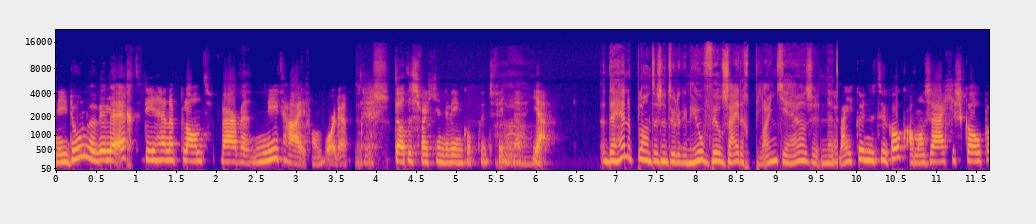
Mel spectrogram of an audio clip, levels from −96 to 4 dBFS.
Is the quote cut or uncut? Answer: cut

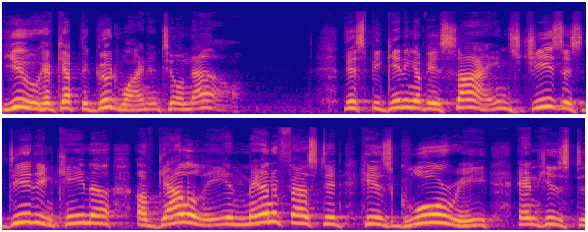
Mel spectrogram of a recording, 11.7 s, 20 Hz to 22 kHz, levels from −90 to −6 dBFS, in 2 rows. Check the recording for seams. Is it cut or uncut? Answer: uncut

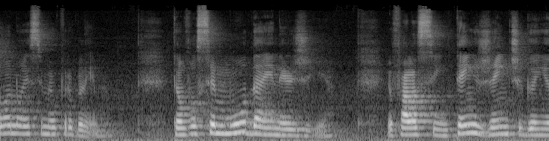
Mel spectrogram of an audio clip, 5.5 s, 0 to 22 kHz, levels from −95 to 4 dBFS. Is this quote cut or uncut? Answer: uncut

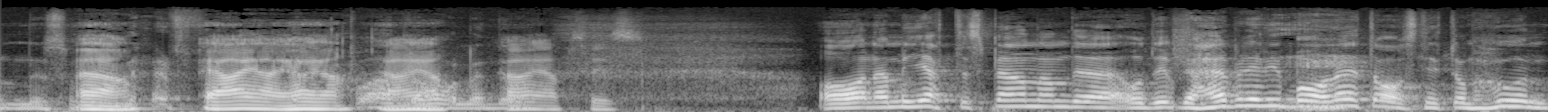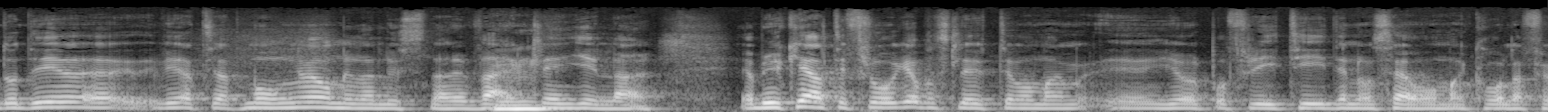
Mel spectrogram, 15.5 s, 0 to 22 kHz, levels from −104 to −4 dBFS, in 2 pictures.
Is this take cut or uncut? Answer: cut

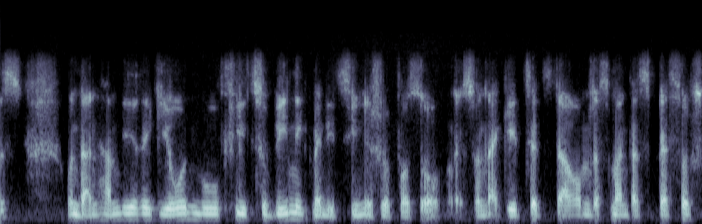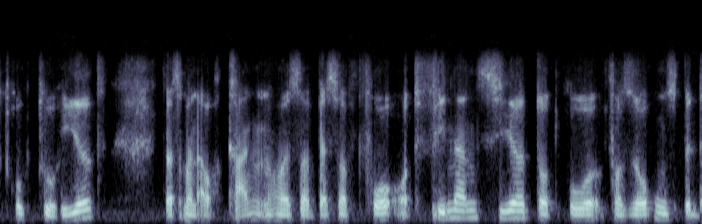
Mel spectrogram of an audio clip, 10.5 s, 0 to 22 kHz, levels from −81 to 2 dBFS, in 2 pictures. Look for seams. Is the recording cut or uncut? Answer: cut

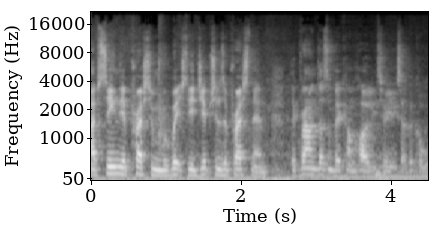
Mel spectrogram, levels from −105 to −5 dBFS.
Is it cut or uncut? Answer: cut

